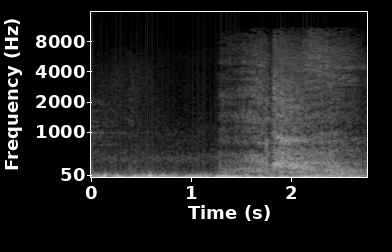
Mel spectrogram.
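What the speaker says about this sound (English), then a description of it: "Sounds like a pretty stock roar to me" A video game creature lets out a stock roar, a loud rough growl that swells suddenly after a low rumbling lead-in and holds to the end.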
